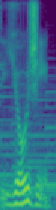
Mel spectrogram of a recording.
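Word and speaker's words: 四時: Now, watch out for 4:00, it's yoji.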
